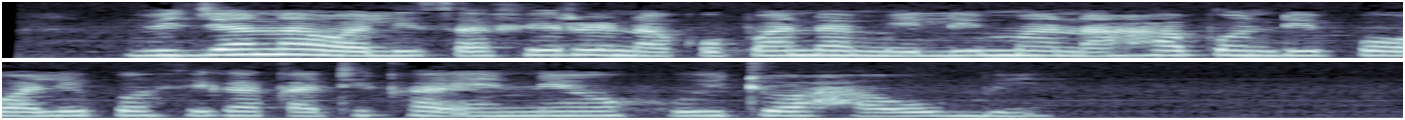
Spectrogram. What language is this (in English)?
Swahili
